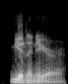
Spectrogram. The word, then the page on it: mutineer: American English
